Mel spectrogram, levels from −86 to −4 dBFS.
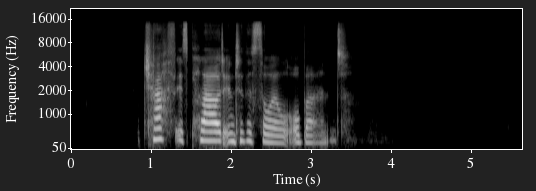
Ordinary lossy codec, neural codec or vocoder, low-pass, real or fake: none; codec, 44.1 kHz, 7.8 kbps, DAC; 14.4 kHz; fake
